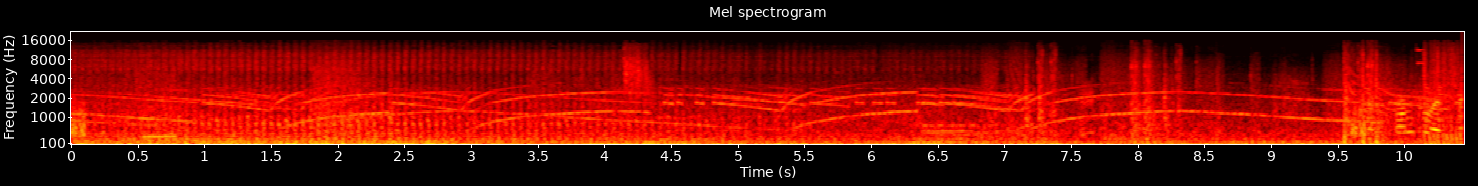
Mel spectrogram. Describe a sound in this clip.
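Police sirens wail close by, rising and falling.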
